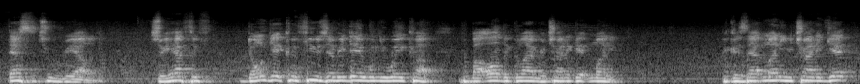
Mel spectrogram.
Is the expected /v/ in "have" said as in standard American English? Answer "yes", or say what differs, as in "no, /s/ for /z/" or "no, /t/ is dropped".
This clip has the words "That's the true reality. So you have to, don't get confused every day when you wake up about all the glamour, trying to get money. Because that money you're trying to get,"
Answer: no, /f/ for /v/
